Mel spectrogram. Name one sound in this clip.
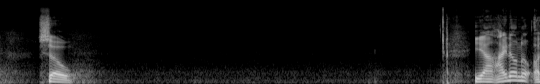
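An elderly man speaks calmly into a close microphone, pausing between phrases.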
